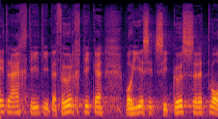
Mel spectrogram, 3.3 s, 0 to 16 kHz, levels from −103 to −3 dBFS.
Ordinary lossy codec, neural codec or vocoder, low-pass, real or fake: none; vocoder, 44.1 kHz, 128 mel bands every 256 samples, BigVGAN v2; 14.4 kHz; fake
